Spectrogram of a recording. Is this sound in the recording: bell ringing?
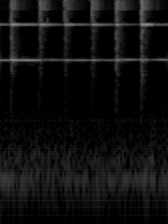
yes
